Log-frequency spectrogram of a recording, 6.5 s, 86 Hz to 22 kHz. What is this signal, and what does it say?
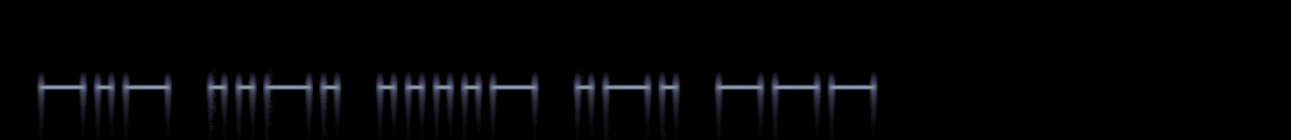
Morse code, heard as a keyed tone, about 17 wpm, 700 Hz. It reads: KF4RO
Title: USA Call Signs - 5 Characters - Repeated 2x - 17wpm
